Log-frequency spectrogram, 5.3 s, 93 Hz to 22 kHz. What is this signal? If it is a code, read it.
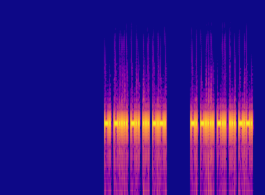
Morse code, heard as a keyed tone, about 52 wpm, 700 Hz. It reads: N6DSC N6DSC
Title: USA Call Signs - 5 Characters - Repeated 2x - 50wpm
